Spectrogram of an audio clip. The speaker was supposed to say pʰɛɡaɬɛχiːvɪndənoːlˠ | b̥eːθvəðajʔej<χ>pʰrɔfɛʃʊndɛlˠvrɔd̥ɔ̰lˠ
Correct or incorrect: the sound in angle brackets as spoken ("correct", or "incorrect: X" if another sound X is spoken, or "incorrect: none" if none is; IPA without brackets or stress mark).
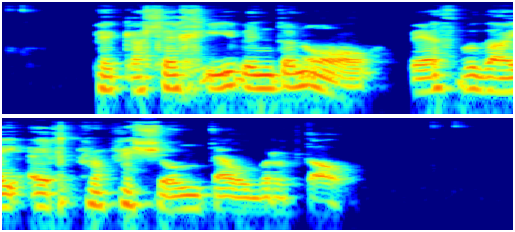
correct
